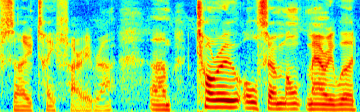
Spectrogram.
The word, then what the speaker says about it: Whare: the Maori language evidently if you write a wh that's pronounced as an F so take fariba toru also a merry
